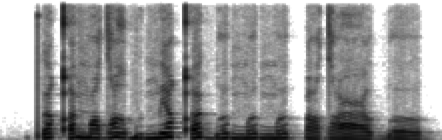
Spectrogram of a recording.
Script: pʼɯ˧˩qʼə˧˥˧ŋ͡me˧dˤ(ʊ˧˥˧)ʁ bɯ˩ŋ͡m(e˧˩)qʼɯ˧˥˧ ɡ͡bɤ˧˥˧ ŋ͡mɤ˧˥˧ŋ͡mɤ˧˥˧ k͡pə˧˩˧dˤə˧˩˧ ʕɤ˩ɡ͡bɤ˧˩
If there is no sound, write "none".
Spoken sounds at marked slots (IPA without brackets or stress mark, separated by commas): ɯ˧˥˧, e˧˥˧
